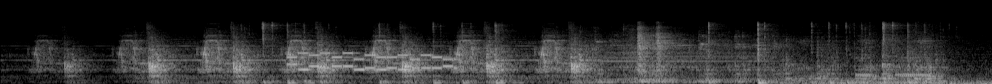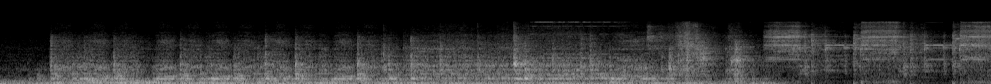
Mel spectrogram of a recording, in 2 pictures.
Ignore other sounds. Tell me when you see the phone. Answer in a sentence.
The phone can be heard from 2.9 to 4.6 s, from 8.6 to 9.3 s and from 15.2 to 16.2 s.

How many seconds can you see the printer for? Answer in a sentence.
You can hear the printer for 20 seconds altogether.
